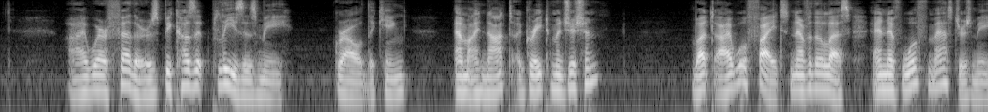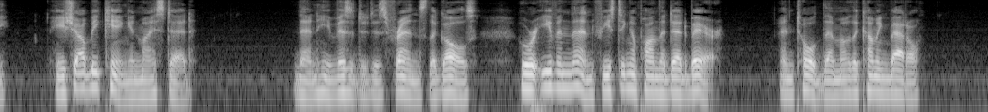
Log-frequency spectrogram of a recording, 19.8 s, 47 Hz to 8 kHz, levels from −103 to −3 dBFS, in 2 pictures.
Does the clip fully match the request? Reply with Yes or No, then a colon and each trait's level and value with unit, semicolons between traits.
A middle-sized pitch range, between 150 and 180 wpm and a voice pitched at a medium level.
No: average, 4.4 semitones; average, 170 wpm; low, 115 Hz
